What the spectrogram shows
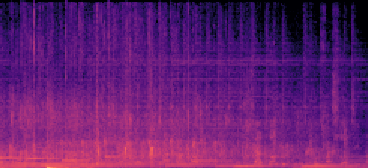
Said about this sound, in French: Amen, amen, amen. On peut applaudir le Seigneur encore.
